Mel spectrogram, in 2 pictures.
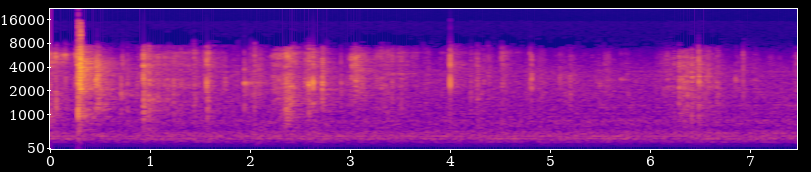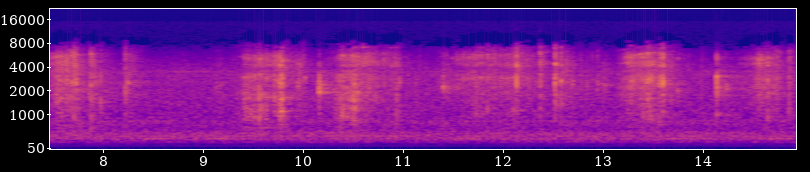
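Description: A solid yellow bar soap with purple glitter, held in the hand, is shaved with a utility knife blade. Repeated scraping strokes produce crisp, crackly bursts of bright noise over a steady low-mid hum.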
